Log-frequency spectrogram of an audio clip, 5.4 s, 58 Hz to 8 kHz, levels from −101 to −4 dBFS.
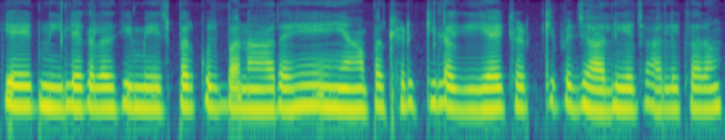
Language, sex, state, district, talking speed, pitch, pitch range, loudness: Hindi, female, Uttarakhand, Tehri Garhwal, 265 wpm, 185 Hz, 180-195 Hz, -16 LUFS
